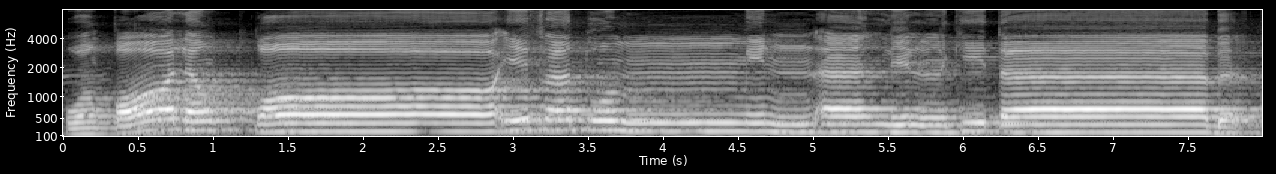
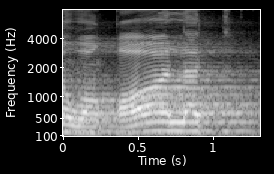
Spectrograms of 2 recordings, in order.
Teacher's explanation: huruf ta secara totalitas telah dimasukkan ataupun diidghamkan ke dalam huruf ta, sehingga menjadi satu huruf ta yang bertasydid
